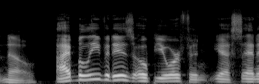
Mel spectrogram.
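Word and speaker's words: opiorphin: So there is something called, are we pronouncing that correct, Owl Borland, or do you not know? I believe it is opioorphin, yes, and it's Opioorphin?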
